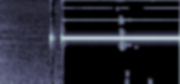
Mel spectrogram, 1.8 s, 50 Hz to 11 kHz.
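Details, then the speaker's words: 2000 Nissan Xterra 3.3L V6, crank-no-start ignition circuit diagnosis, ignition off: multimeter on ohms to engine ground near knock sensor gives a short chirp then steady high-pitched continuity beep, good ground, next checking power transistor ground. "And let's check the ground. Yep, we have a ground. and should check the ground for the transistor."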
